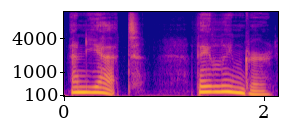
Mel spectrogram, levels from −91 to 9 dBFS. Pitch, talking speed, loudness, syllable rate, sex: 190 Hz, 110 wpm, -13 LUFS, 4.1 syllables/s, female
